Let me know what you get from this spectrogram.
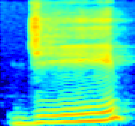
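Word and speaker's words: جيم: চেষ্টা করুন হয়ে যাবে এর মাখরাজ হলো জিহ্বার মধ্যখান তার বরাবর উপরের তালুর সঙ্গে লাগিয়ে উচ্চারিত হয় আপনারা পিকচারে ছবিতে দেখতে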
